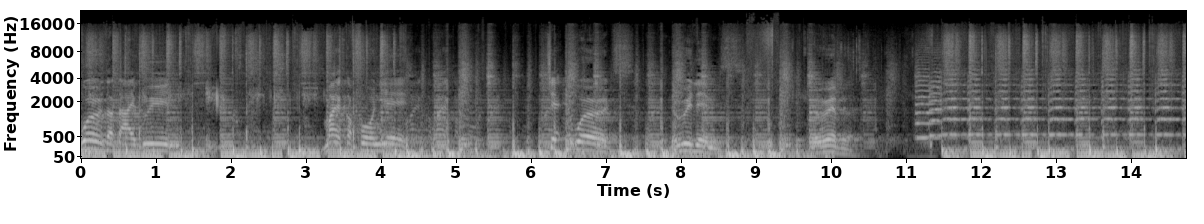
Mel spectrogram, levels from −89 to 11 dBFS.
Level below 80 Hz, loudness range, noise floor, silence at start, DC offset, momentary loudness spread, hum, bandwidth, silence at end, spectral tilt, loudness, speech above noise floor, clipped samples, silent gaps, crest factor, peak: -24 dBFS; 3 LU; -44 dBFS; 0 s; under 0.1%; 5 LU; none; 16.5 kHz; 0 s; -5.5 dB/octave; -21 LUFS; 25 dB; under 0.1%; none; 14 dB; -6 dBFS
